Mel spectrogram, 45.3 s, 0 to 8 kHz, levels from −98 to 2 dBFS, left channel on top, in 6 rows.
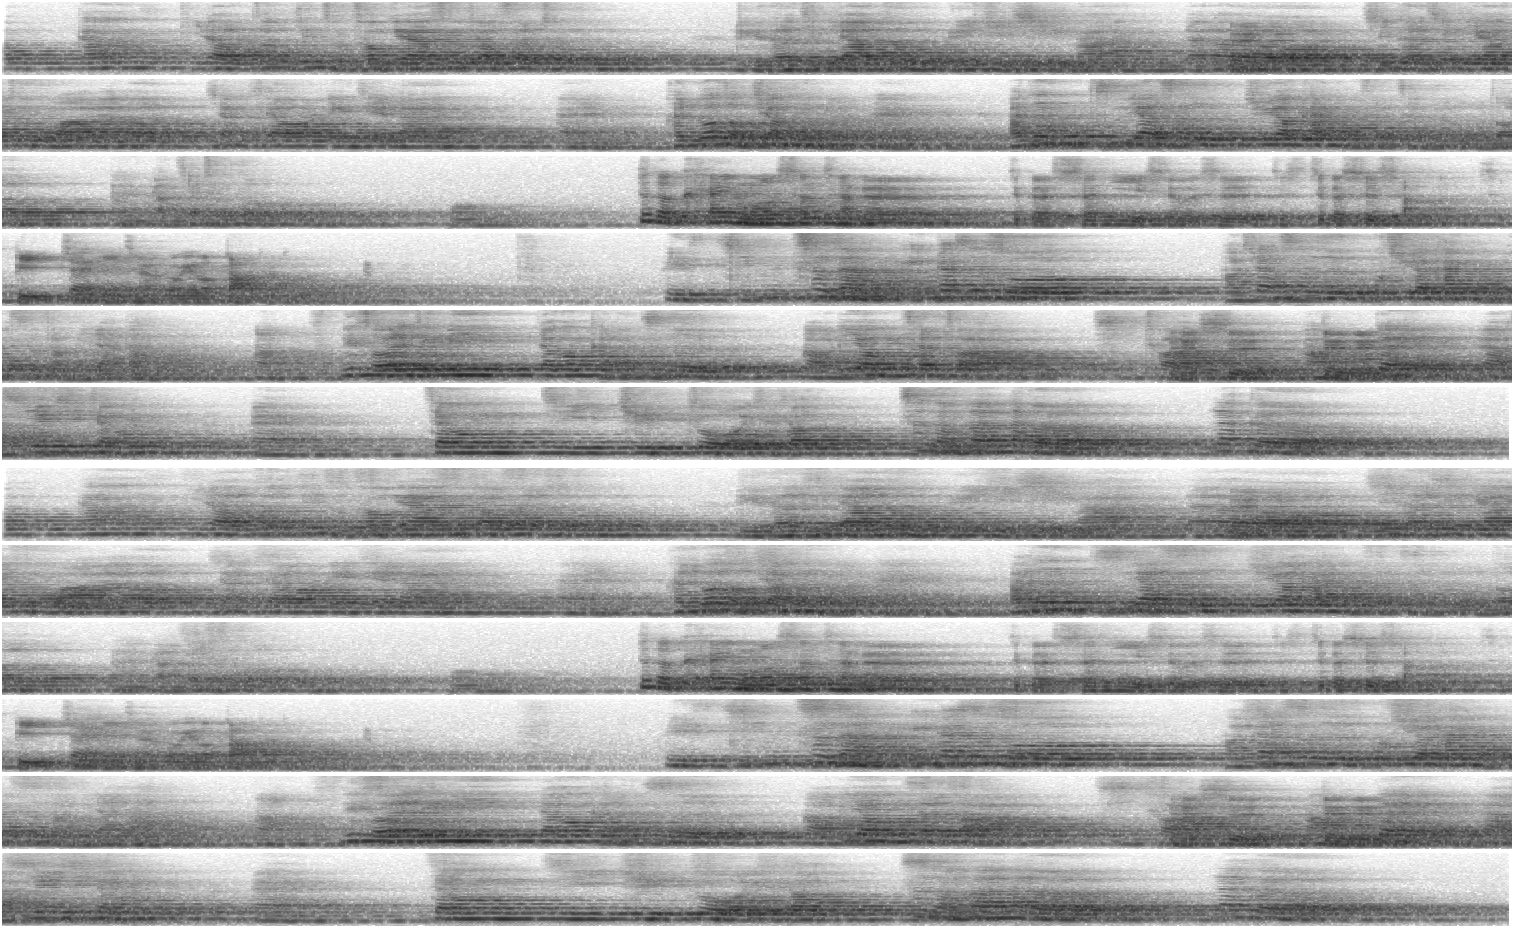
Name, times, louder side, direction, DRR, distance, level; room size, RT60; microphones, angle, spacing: voice 1, 0.4-3.2 3.6-9.8 10.3-10.6 10.9-12.1 12.6-15.2 15.6-16.4 23.0-23.1 26.0-28.0 28.7-31.0 31.4-31.6 31.9-33.7 34.2-35.3 35.7-36.3 36.7-37.3 37.6-39.2 39.9-41.8 42.2-43.2 43.8-44.3, left 1 dB, 70° left, -1 dB, 5.8 m, -24 dB
voice 2, 6.1-6.7 10.2-10.3 17.3-17.7 18.3-19.8 20.1-22.4 22.7-24.3 36.0-37.3, equal, 25° left, 5 dB, 1.6 m, -25 dB
29.5 x 15.0 x 7.5 m, 2.6 s
head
